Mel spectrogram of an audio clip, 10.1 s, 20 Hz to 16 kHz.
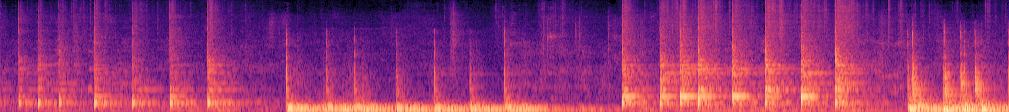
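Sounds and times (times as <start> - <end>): hand drum strikes: 6.2 - 10.0.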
